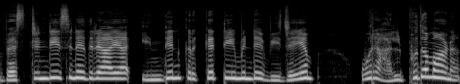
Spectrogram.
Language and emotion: Malayalam, surprised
